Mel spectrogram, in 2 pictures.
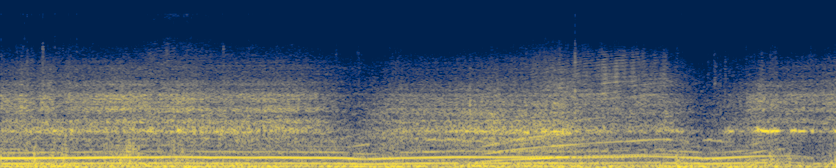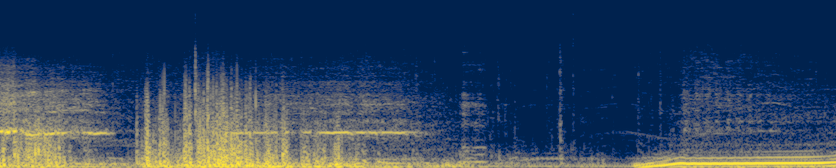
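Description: Car engine held at high revs while the tyres squeal and scrub through a drift, heard from inside the cabin. About thirteen seconds in, the engine note falls away almost to nothing as the car spins. It then revs sharply back up near the end.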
